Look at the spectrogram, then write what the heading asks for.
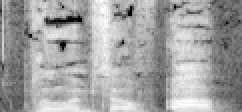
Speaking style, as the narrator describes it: Matt shrieked

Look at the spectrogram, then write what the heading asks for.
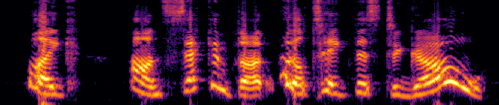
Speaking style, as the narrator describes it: cried Shaggy

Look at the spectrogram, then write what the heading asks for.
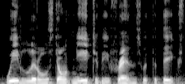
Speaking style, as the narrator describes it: Tom said

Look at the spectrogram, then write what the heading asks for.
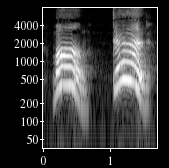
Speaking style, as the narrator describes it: I yelled

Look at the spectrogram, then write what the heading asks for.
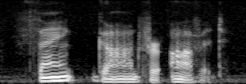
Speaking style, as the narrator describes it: he muttered to himself

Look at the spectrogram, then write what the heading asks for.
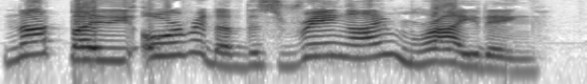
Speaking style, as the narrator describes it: cried Gork stoutly

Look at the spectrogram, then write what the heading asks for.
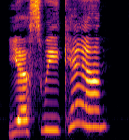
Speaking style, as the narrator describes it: the machines shouted back

